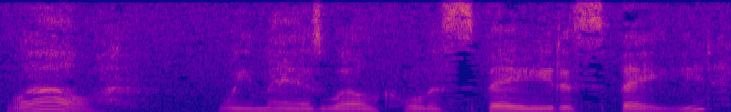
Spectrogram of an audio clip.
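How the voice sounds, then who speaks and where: An actress in a radio drama playing a guarded, sharp-tongued woman writer who is curt, evasive and coolly defiant. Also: fairly low pitch, animated, takes it slowly, exaggerated voice. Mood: cold, defiant. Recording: noisy 1980s radio drama broadcast.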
